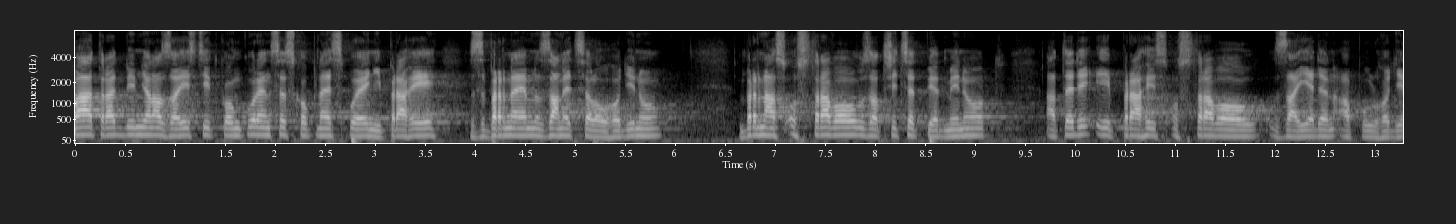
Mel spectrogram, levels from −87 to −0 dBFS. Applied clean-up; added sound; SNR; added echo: none; none; none; none.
